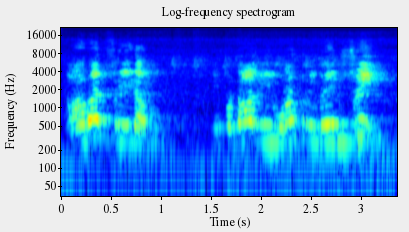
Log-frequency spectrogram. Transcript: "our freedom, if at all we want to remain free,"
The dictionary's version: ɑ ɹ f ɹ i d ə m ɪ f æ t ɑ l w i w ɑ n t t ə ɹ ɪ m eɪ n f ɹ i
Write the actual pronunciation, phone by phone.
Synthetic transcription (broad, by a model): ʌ ɹ f ɹ i d ə m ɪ p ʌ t ɑ l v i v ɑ n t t ɹ ɪ m eɪ n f ɹ i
